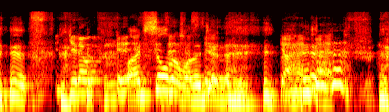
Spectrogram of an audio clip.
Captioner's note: laughs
